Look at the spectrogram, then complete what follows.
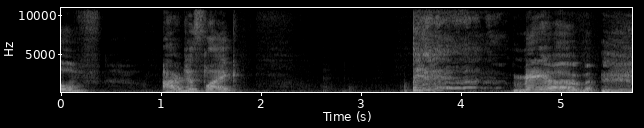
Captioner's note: laughs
